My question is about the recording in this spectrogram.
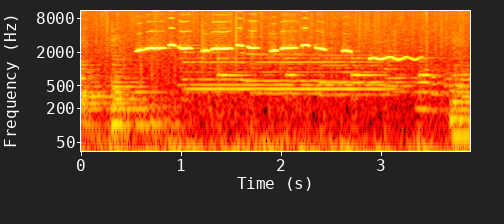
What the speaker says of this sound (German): er pfeift frech und smart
